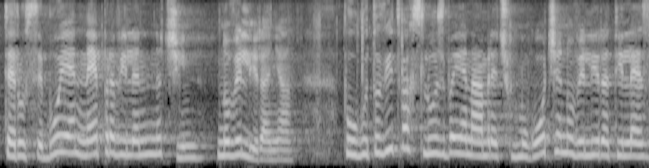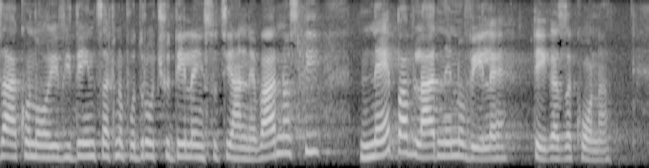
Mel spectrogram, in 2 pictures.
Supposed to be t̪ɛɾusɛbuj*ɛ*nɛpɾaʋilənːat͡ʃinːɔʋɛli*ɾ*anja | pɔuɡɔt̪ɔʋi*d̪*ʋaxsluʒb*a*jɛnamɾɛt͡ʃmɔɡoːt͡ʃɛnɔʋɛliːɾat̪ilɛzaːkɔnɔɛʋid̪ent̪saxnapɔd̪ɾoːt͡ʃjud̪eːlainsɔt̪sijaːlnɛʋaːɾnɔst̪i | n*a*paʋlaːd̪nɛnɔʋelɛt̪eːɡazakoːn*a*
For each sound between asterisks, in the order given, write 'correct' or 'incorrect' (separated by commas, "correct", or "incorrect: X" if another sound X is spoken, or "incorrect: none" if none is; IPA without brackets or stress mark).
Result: correct, correct, incorrect: t̪, incorrect: ɛ, incorrect: ɛ, correct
